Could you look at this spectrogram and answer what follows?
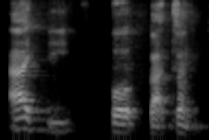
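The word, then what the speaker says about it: hyperbaton: The word hyperbatten, it is pronounced as hyperbatten, is derived from a Greek phrase hyperbatus, and the meaning of hyperbatus is transposed or inverted.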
